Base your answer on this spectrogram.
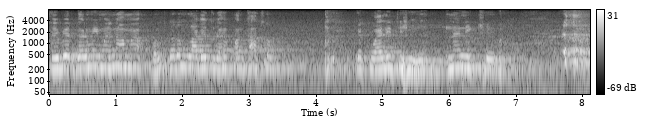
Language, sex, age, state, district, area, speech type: Maithili, male, 45-60, Bihar, Supaul, urban, spontaneous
